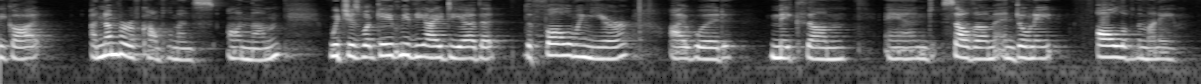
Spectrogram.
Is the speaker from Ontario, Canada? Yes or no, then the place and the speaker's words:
yes; Picton, Ontario, Canada; now in Belleville, Canada; I was born and raised in Picton. This is my hometown. My grandfather was a member of the Wellington Legion, which is why I donated to Wellington. I only moved to Belleville, actually, the year I started crocheting.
